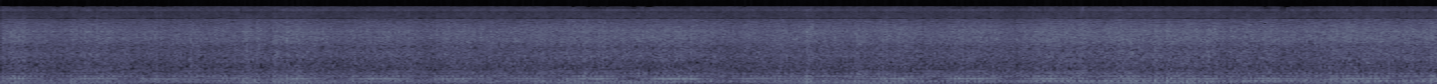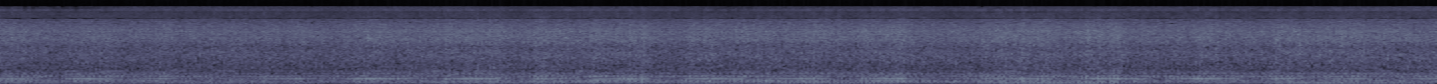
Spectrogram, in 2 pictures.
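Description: A steady, even drone of several held low tones over a hiss, with a faint regular flutter in one of the tones; no speech.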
